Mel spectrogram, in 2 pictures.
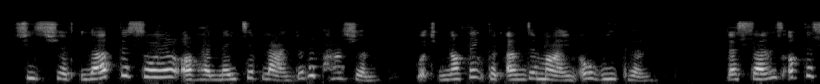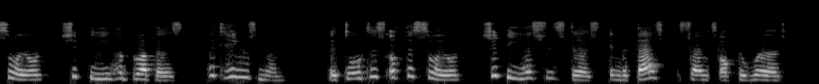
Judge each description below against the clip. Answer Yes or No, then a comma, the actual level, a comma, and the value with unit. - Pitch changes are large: Yes, wide, 6.6 semitones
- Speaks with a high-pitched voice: Yes, very high, 250 Hz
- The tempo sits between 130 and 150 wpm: No, average, 165 wpm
